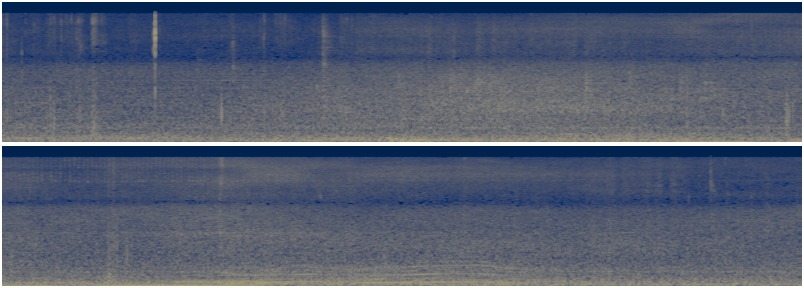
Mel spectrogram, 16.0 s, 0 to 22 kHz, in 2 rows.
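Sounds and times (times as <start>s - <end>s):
street rumble: 0.0s - 16.0s
car passing: 3.4s - 14.8s.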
